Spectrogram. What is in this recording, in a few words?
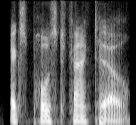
"ex post facto", American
